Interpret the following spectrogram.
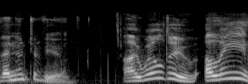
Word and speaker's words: Allyn: It is Allyn, like a man.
